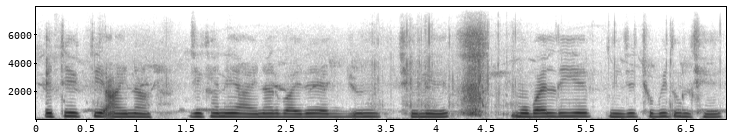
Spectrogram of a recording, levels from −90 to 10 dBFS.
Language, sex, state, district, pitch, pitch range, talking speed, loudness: Bengali, female, West Bengal, Cooch Behar, 225 Hz, 215-235 Hz, 115 wpm, -15 LUFS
